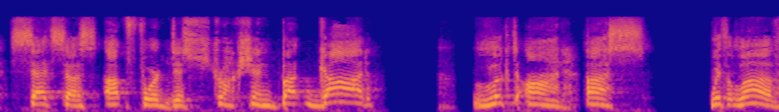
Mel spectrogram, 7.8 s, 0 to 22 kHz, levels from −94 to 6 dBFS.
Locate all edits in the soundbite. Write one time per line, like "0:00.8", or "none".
0:05.8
